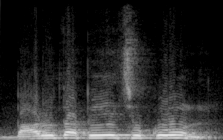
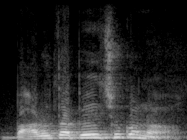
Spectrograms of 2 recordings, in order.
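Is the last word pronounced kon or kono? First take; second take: kon; kono. First: The last word ends on the n sound. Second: The last word ends with an extra o vowel.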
